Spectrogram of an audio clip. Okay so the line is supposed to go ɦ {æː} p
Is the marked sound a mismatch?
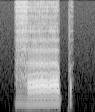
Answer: no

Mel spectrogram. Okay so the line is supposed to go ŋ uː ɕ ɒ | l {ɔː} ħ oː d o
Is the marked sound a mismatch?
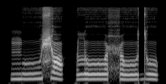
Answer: yes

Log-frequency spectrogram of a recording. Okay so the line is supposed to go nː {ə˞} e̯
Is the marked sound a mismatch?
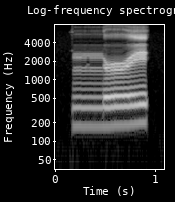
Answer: no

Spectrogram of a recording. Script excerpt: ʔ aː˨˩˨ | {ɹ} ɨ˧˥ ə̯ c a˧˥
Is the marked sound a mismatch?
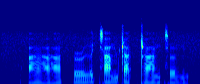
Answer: no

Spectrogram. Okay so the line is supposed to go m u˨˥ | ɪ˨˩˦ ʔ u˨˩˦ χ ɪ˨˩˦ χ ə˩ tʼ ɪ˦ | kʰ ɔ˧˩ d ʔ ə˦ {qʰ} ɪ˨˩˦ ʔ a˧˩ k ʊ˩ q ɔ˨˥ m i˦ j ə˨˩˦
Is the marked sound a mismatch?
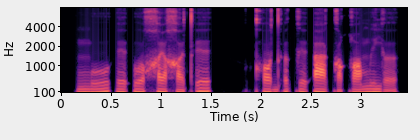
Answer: yes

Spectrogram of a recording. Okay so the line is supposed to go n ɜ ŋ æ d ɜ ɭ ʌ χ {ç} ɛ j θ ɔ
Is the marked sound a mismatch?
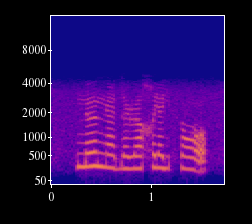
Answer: yes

